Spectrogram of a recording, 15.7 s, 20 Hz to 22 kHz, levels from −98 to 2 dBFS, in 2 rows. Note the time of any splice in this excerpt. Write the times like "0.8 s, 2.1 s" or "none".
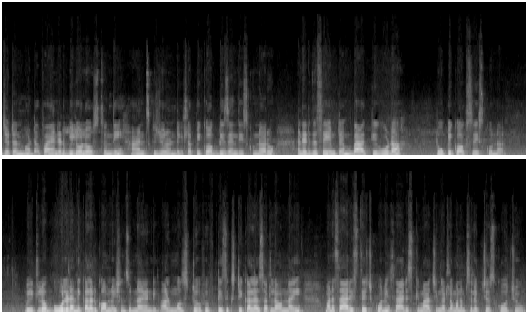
none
